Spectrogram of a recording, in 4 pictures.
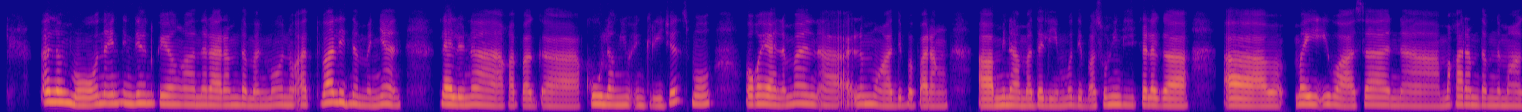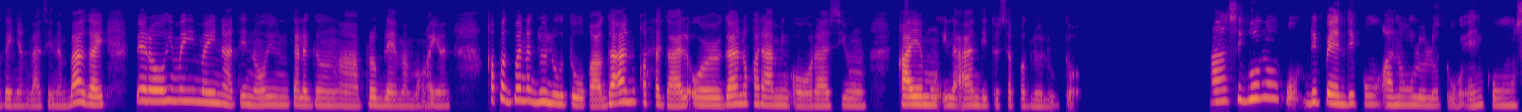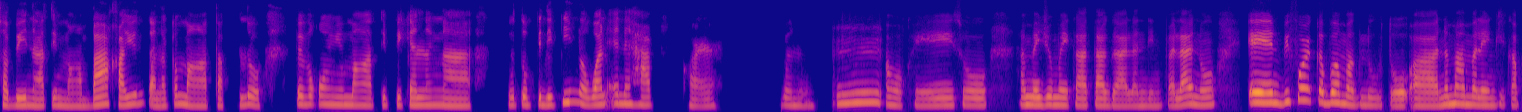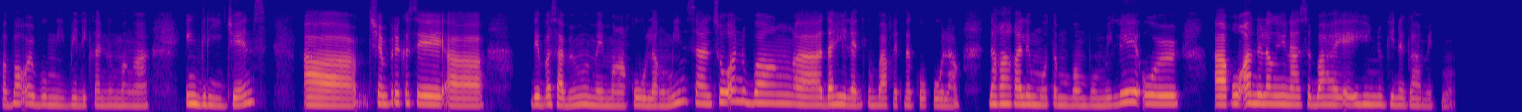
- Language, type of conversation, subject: Filipino, advice, Paano ako mas magiging kumpiyansa sa simpleng pagluluto araw-araw?
- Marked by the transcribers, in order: "can" said as "car"; in English: "and before"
